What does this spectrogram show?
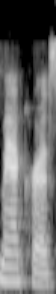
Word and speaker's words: Macris: that yeah it's me it's pronounced matt chris it's greek it used to be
